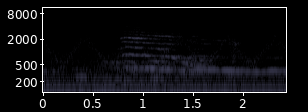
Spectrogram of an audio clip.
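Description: Near silence: room tone, with a faint, drawn-out pitched sound starting about half a second in.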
